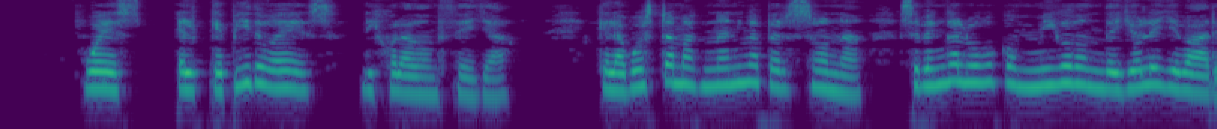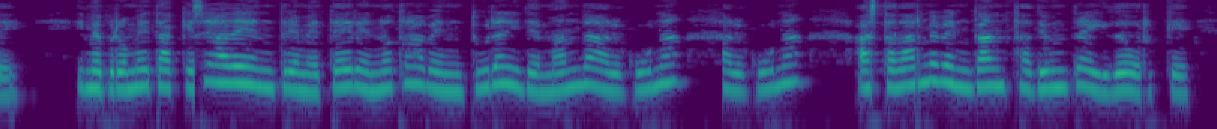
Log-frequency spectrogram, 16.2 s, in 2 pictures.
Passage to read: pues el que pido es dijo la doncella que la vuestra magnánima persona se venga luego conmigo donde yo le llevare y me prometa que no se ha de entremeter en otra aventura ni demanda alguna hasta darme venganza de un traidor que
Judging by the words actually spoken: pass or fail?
fail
